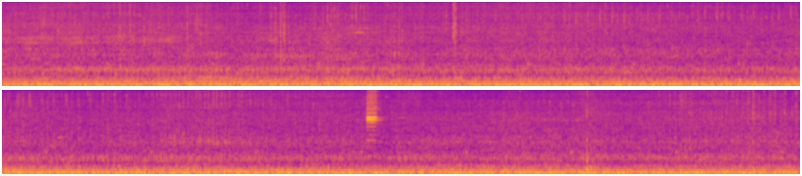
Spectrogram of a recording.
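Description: A steady rumble of many cruiser and touring motorcycles riding past in a procession, their engines running at low speed one after another. A short high beep sounds about twelve seconds in.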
